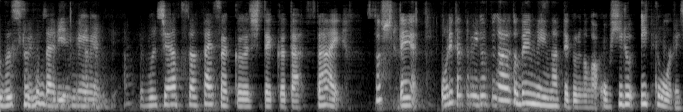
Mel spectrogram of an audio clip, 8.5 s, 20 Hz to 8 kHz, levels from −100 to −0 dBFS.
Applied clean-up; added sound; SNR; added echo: neural mask model DeepFilterNet 3.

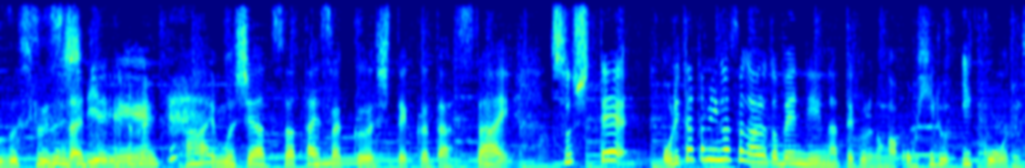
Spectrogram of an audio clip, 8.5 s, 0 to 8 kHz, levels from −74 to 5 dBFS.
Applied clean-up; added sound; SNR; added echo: none; none; none; none.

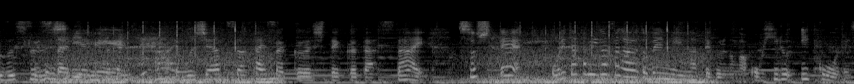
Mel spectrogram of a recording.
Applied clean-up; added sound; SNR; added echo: none; Bird; -2 dB; reverberation time 0.4 s.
